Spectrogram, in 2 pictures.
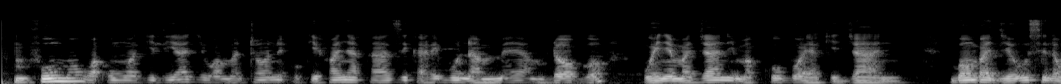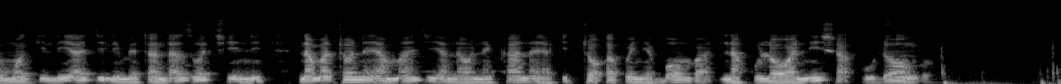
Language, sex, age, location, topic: Swahili, male, 18-24, Nairobi, agriculture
